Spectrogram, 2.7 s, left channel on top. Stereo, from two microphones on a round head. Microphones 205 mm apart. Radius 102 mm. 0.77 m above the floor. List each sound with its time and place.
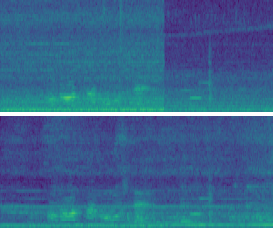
0.5 s a man speaking: 5° left (ahead or behind), 1.5 m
